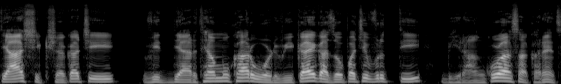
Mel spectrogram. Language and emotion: Goan Konkani, disgusted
